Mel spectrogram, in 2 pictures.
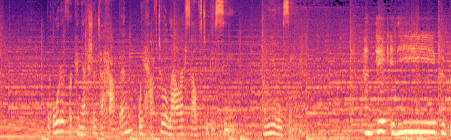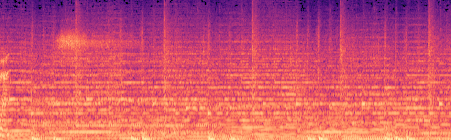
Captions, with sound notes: In order for connection to happen we have to allow ourselves to be seen. Really seen. And take a deep breath (inhales).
